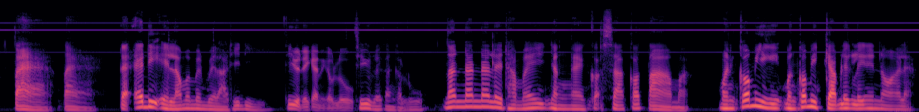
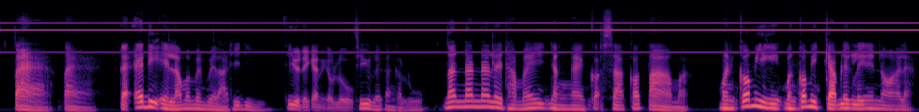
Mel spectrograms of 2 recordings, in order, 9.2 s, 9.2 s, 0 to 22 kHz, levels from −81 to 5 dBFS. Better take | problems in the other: first | high-pitched whine; loud; throughout; 7 kHz, 6 dB below the speech; faint in the first

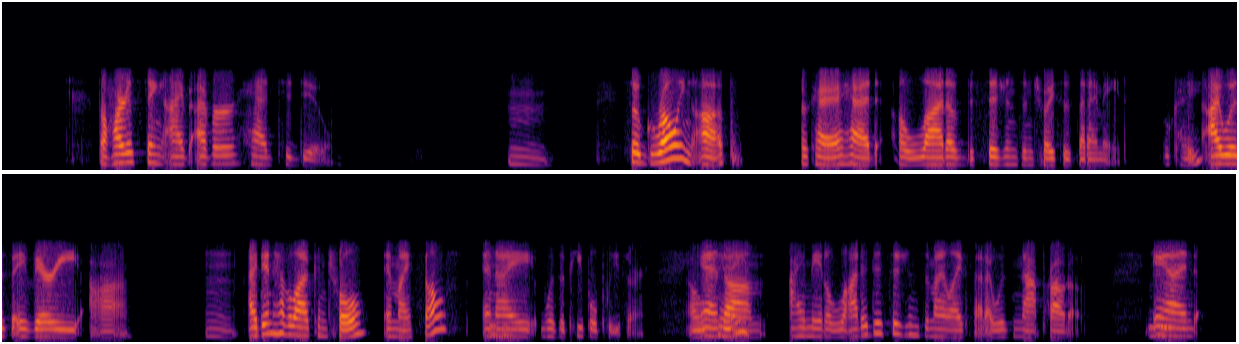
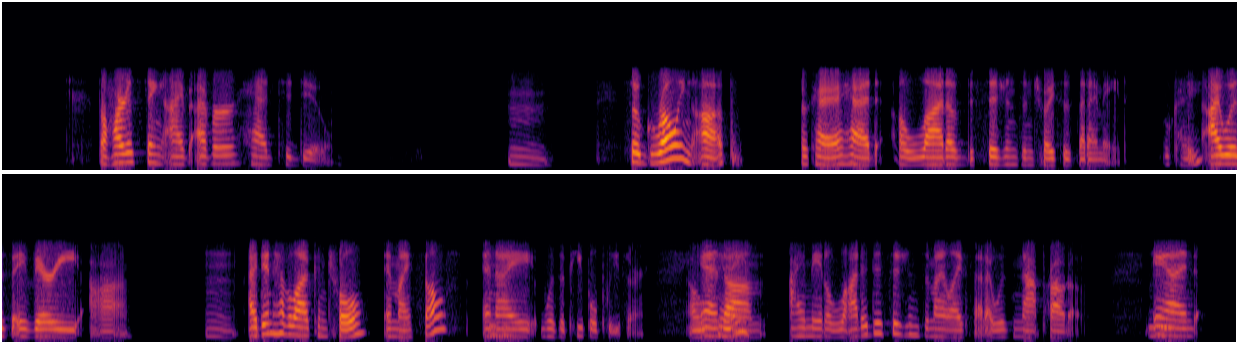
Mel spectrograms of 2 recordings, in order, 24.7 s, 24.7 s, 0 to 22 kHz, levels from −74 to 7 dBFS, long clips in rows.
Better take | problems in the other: neither | phone-call audio; poor line; the same in both

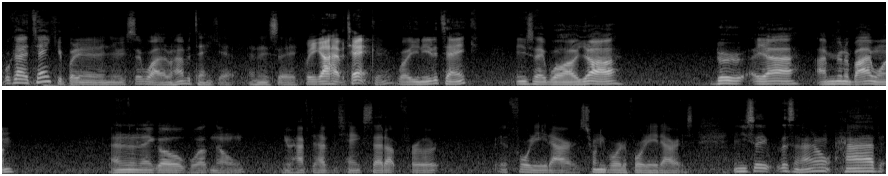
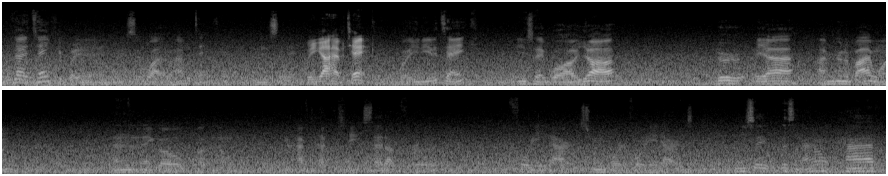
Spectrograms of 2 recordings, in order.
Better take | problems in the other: first | hiss; loud; throughout; 3 dB below the speech; faint in the first

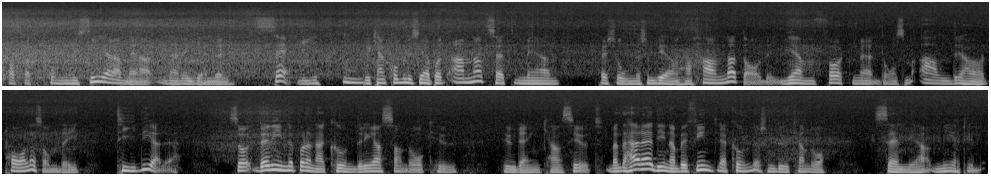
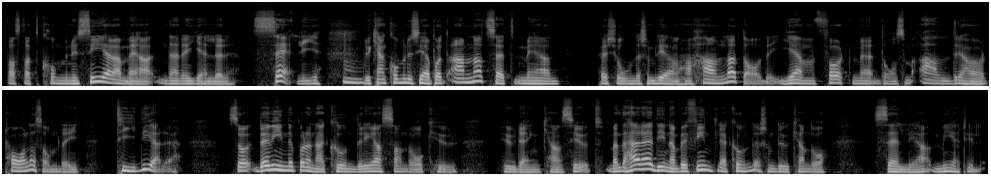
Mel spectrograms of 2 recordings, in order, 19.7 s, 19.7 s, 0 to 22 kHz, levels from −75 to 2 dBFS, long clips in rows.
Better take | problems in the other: second | hiss; loud; throughout; 7 dB below the speech

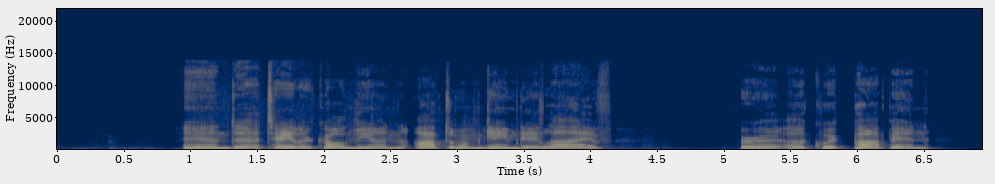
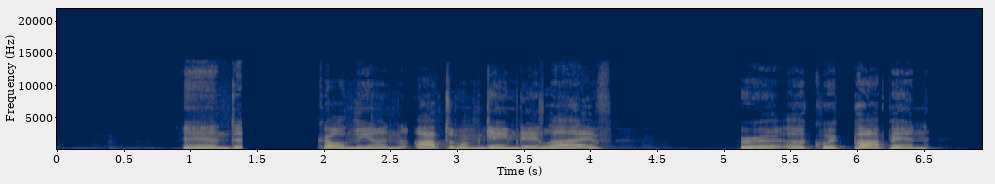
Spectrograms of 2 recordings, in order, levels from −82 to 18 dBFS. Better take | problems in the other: first | audio cutting out; at 1.5 s for 0.5 s

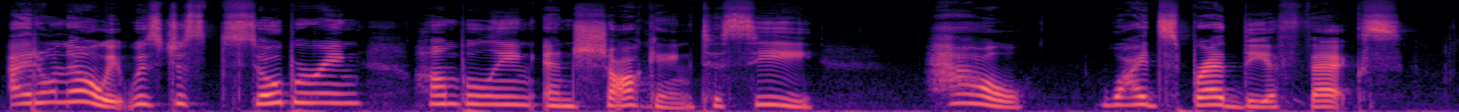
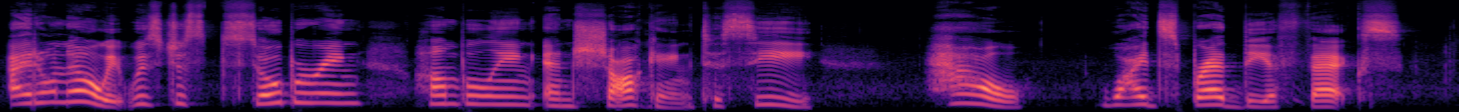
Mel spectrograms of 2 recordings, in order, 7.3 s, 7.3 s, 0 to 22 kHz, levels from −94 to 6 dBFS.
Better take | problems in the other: first | thin; very; fading below 700 Hz

